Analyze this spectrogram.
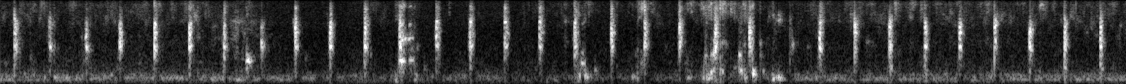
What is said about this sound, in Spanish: Un gallinero, no sé qué, una fábrica de pollo.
